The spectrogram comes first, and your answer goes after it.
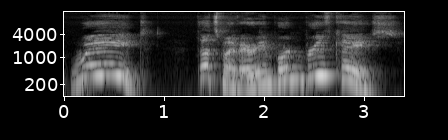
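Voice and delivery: high loud call after someone. A narrator's reading. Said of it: "called Mister Brown".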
